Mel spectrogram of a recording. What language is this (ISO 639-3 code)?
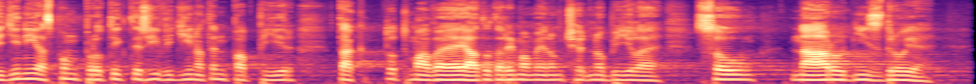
ces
